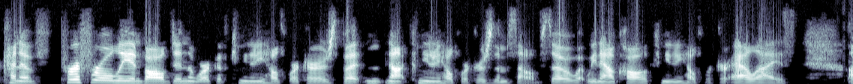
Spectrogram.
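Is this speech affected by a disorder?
No.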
